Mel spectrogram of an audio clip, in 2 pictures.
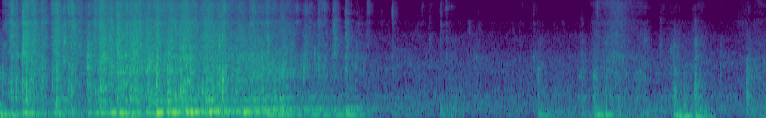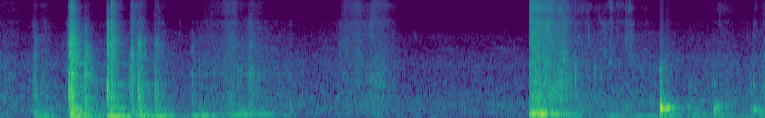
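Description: Thick, pulpy soaked fruit mash gushing out of a plastic jar into an aluminium pot for about two and a half seconds. A few seconds later come several knocks as the upturned jar is set and tapped on the pot's rim.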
